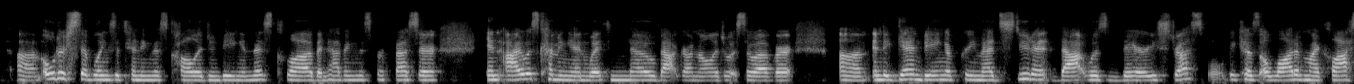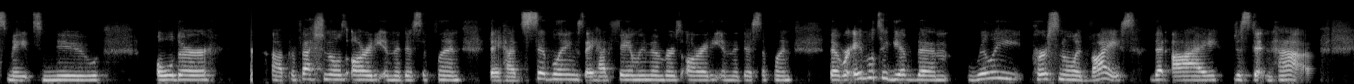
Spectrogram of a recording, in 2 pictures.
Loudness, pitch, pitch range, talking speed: -20 LUFS, 205 Hz, 200-215 Hz, 170 wpm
